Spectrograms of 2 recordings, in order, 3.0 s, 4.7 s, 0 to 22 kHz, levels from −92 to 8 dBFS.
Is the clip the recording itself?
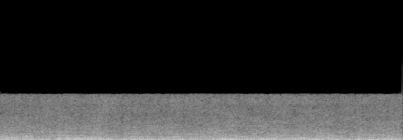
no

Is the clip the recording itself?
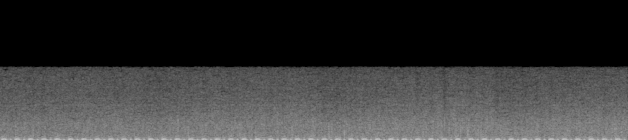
yes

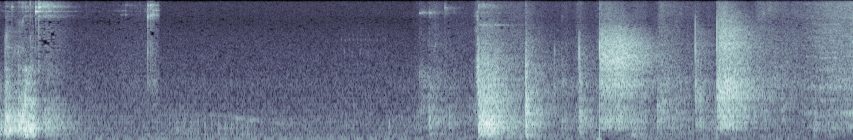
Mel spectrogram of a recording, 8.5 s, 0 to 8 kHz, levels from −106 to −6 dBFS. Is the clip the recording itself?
yes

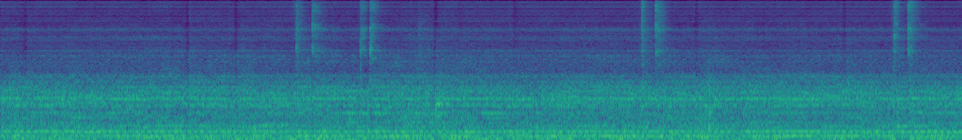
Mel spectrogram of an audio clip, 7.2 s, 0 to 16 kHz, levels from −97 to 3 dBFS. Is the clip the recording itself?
no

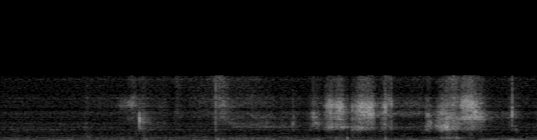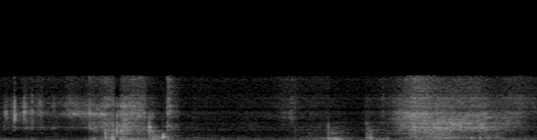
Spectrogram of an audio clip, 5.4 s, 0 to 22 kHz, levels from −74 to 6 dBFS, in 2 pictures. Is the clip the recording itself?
no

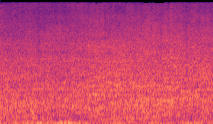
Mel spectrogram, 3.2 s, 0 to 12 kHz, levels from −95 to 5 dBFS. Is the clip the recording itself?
no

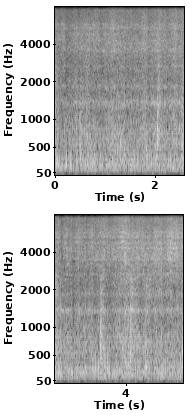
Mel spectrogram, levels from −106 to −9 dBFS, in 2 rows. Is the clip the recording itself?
yes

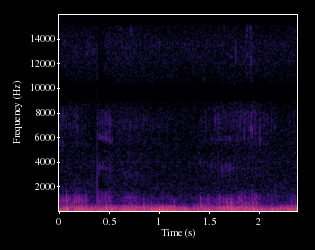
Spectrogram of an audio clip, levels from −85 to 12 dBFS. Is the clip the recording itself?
yes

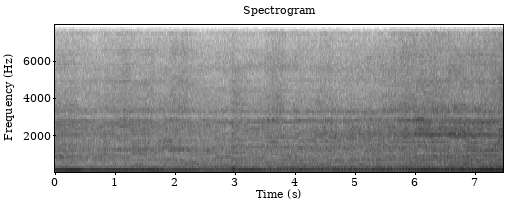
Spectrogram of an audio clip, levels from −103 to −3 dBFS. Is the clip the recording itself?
no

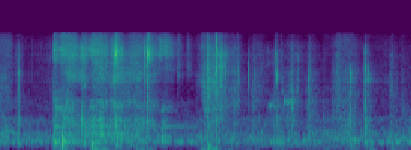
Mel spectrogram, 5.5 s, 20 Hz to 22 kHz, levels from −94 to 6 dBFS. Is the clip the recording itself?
no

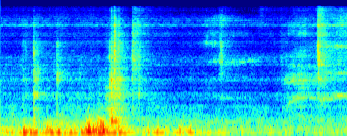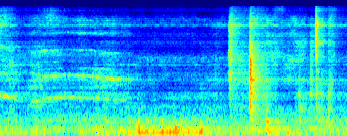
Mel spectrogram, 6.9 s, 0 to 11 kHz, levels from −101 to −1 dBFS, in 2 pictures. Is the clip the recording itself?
no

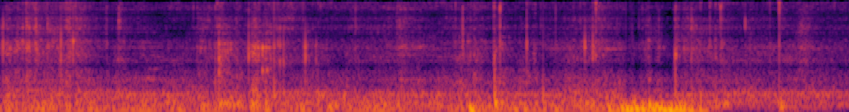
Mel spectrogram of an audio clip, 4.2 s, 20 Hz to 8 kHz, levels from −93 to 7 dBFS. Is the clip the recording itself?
no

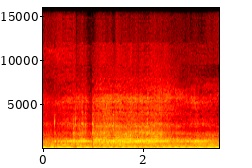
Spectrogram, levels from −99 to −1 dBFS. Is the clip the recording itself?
no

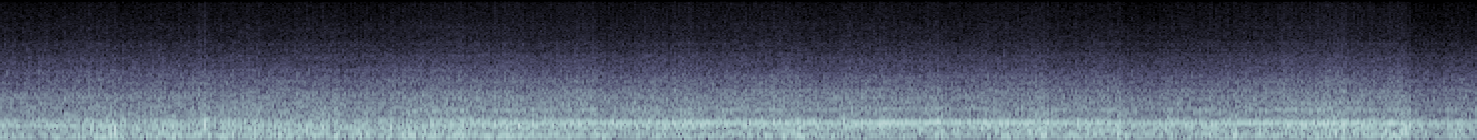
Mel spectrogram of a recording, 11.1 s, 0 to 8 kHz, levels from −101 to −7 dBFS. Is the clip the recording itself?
yes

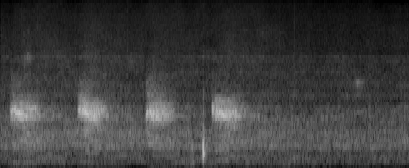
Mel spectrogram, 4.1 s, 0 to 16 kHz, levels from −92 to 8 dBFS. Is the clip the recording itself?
no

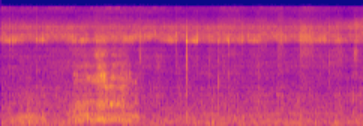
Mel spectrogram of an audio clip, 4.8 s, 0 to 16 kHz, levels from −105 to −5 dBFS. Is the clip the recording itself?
no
